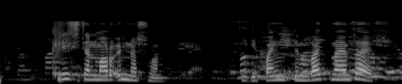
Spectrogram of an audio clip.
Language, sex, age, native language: Icelandic, male, 12, Icelandic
